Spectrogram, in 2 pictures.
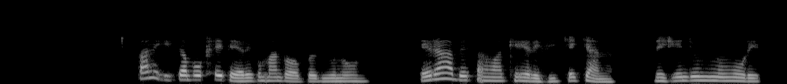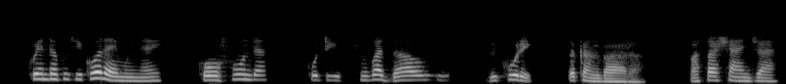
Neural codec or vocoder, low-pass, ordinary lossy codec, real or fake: codec, 16 kHz, 0.5 kbps, X-Codec, WavLM features, trained on Multilingual LibriSpeech; 3.6 kHz; Opus, 64 kbps; fake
